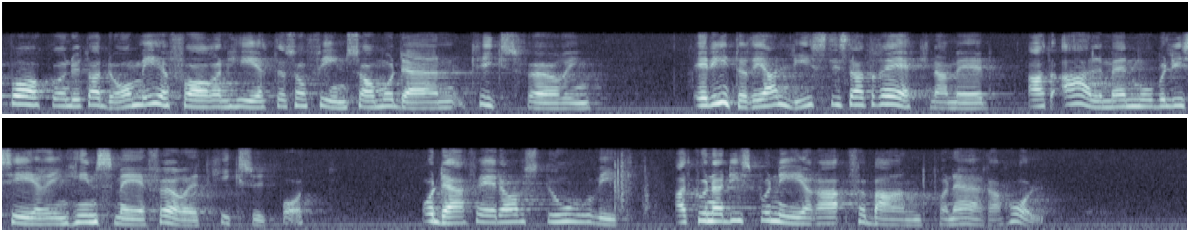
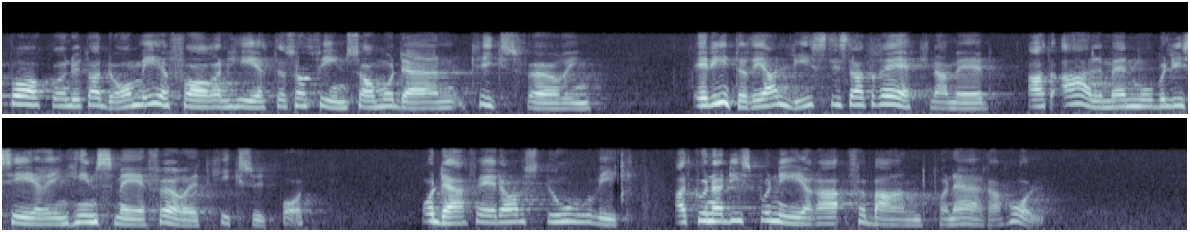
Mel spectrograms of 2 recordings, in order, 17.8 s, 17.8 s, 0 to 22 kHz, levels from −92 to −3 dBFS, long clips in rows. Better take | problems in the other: first | noise reduction (neural mask model Resemble Enhance denoiser)

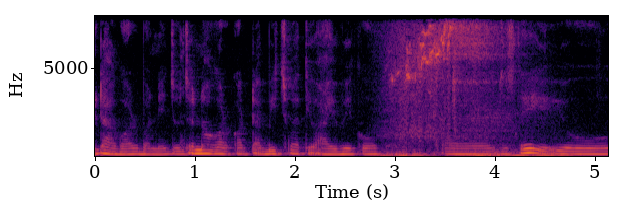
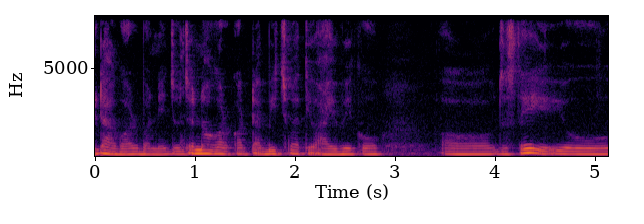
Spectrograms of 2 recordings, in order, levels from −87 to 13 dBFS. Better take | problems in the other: second | background sound (Squeak); 3 dB below the speech

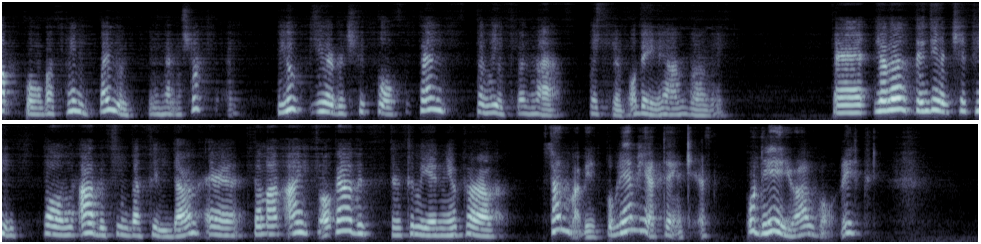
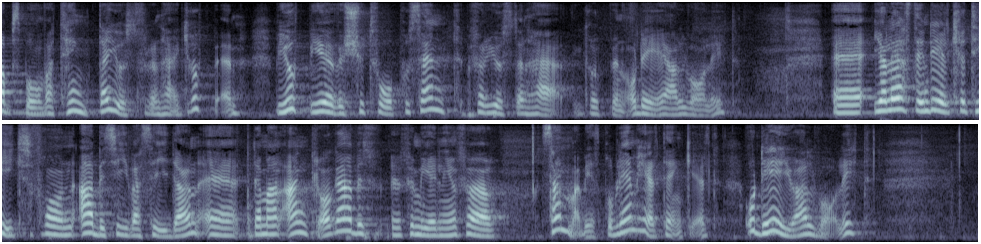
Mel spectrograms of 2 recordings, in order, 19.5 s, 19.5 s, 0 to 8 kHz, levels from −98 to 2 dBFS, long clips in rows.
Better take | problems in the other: second | noise reduction (neural mask model DeepFilterNet 3)

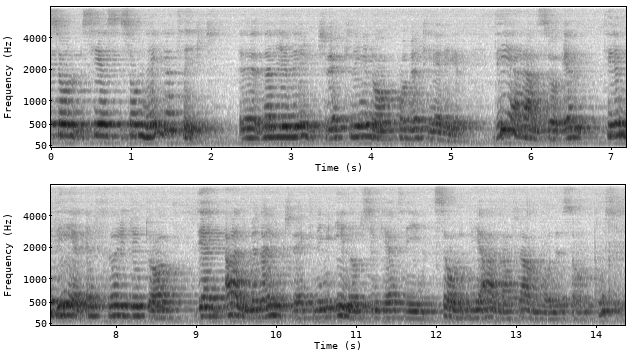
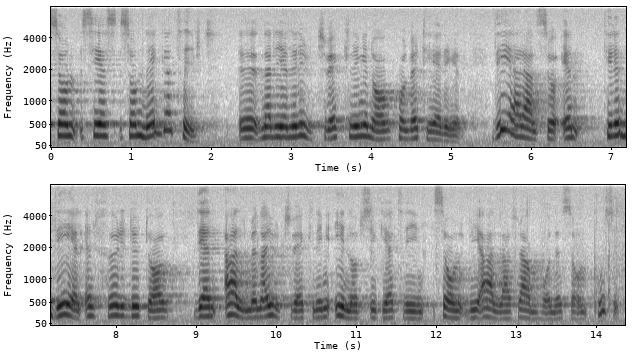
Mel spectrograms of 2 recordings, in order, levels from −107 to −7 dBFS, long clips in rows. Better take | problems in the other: second | room echo; dies away in 0.8 s

